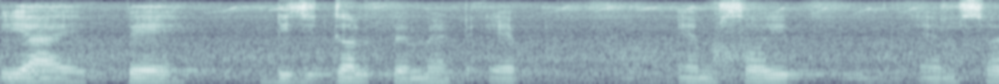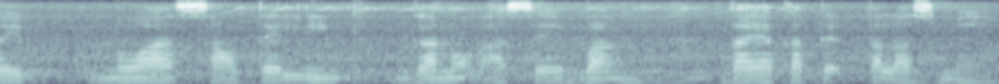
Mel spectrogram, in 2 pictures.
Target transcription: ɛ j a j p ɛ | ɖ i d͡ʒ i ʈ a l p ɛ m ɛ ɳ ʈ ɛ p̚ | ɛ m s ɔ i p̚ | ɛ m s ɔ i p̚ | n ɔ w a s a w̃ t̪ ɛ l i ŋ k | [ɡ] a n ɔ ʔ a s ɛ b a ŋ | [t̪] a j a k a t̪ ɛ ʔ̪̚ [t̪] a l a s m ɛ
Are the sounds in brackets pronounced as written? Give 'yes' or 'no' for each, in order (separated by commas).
yes, no, yes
